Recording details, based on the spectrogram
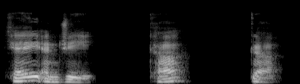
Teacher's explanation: you had a constriction in the back of your throat sort of into pharynx both of those were in the exact same place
